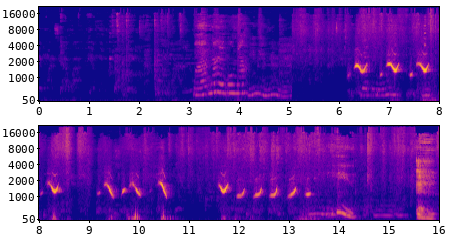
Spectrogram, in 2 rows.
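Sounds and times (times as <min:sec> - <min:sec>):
person whistling: 0:06.3 - 0:08.5.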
